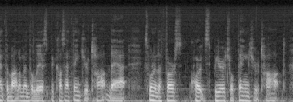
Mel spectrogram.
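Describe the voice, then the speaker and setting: A man with a Southern accent at a moderate pace. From US South, North Carolina. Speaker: psychic healer and teacher. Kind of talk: interview.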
